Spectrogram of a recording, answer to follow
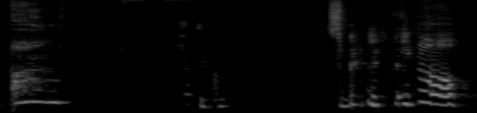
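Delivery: high, slow, breathless awe; awed. Retold or imitated. Amazed friend gushing over a girl swatting a hornet, awestruck. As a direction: gush over it like a miracle. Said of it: "And I was just like".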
